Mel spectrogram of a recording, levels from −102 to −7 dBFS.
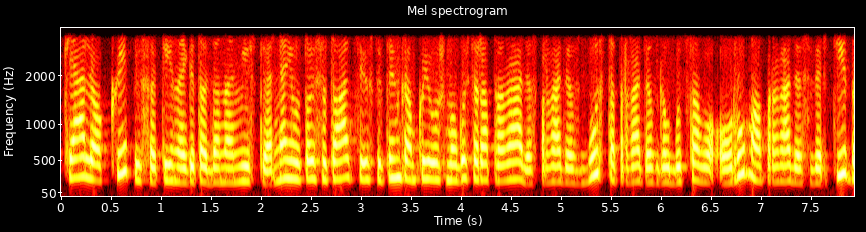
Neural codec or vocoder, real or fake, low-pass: none; real; 3.6 kHz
